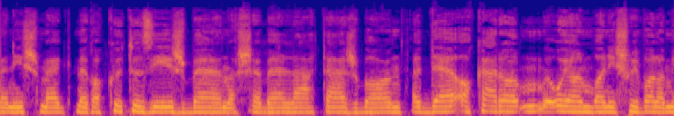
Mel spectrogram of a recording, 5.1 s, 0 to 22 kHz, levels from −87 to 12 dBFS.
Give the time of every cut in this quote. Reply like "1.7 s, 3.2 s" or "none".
none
